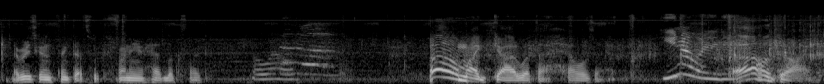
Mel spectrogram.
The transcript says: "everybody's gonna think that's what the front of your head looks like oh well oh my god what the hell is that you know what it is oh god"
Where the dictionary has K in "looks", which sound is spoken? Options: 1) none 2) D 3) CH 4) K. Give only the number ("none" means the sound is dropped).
4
